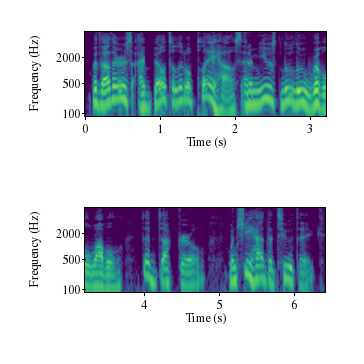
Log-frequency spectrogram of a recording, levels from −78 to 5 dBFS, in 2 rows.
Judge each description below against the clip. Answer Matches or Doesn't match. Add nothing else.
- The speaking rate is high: Doesn't match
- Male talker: Matches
